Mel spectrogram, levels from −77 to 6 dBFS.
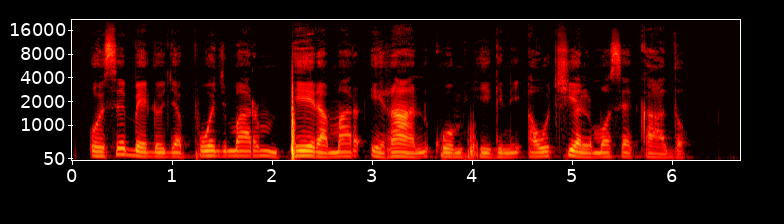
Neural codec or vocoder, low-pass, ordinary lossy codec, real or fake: none; none; none; real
